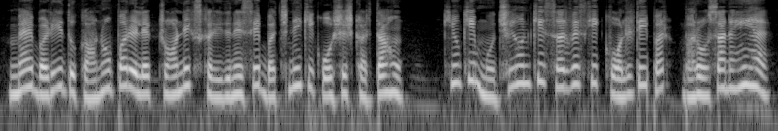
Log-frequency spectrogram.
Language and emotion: Hindi, fearful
